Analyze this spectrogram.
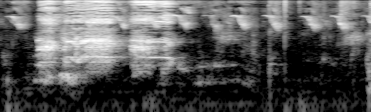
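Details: Tame red junglefowl from Aceh crowing: a loud, hoarse, broken crow of about one and a quarter seconds in two harsh bursts, followed by quieter high chirps from small birds in the background.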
